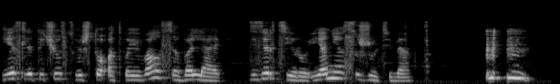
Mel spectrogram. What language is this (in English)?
Russian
